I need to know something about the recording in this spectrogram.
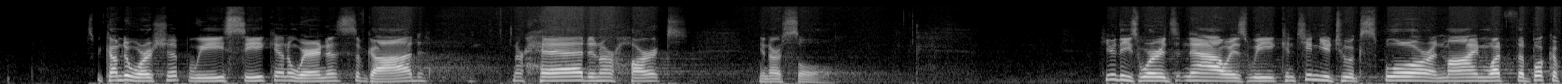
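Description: A man speaks slowly and clearly through a microphone in a large echoing hall.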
